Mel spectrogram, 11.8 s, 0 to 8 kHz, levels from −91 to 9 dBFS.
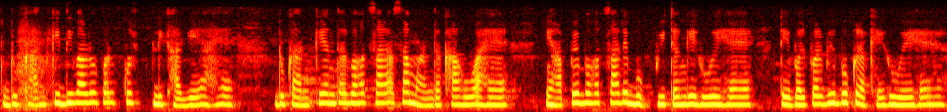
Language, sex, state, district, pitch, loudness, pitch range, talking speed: Hindi, female, Bihar, Saran, 215 Hz, -15 LUFS, 205-250 Hz, 145 wpm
